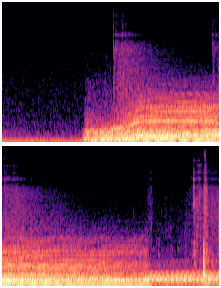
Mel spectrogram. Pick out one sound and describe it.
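An elevator motor starts up with a rising hum.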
